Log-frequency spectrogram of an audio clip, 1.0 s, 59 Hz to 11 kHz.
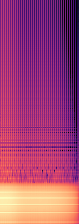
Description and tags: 100hzSine env
part of drumkit, based on sine & noise
sine, drums, noise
